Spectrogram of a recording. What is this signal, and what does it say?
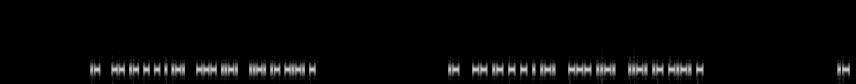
Morse code, heard as a keyed tone, about 62 wpm, 700 Hz. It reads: A MATTER OF FACT A MATTER OF FACT A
